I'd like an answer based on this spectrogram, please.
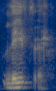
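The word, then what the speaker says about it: Leifur: So think of the beginning part as L a Y and then actually in Icelandic the F is pronounced like a V. So it would be leer with that of course that beautiful rolling R at the end.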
